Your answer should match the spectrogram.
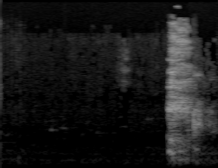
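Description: Near silence with faint room tone, then a short cough from the man near the end.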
